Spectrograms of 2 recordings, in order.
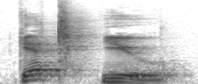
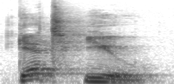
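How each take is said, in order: First: The T is pronounced clearly before you. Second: The same.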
